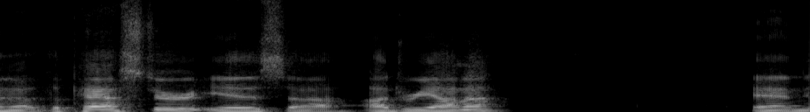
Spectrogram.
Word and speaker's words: Adriana: go Randy no no the pastor is uh Adriana and it's spelled uh you pronounce it Adriana but it's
